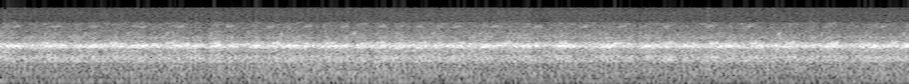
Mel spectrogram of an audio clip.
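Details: Rainy late-night frog chorus beside the pond at Ingye Art Park, Suwon: numerous frogs give fast, high, rattling trills that blend into a loud steady drone, swelling slightly now and then.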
